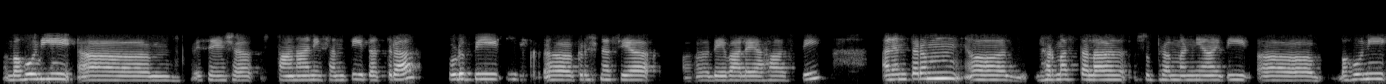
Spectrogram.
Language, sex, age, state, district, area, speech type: Sanskrit, female, 45-60, Tamil Nadu, Chennai, urban, conversation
